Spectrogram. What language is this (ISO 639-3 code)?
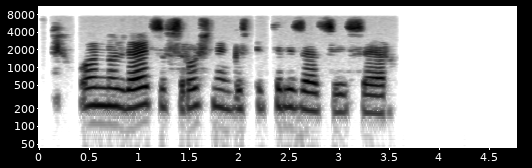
rus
